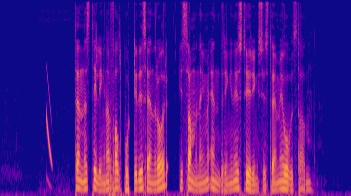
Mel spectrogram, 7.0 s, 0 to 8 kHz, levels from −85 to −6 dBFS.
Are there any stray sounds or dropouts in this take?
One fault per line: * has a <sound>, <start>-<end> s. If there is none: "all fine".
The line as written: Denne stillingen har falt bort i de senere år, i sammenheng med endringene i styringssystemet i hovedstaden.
* has a chirp, 0.9-1.1 s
